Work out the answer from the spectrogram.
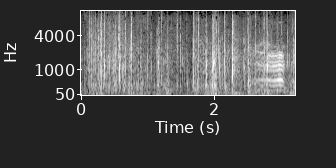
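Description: Scraping, crinkling cardboard as a large poster tube is forced open, with rough rustling bursts throughout and a brief squeaky tone near the end.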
